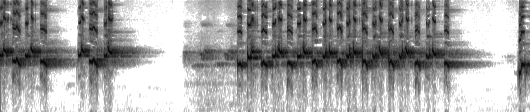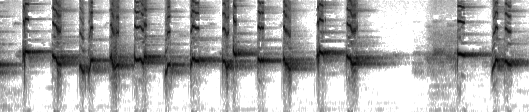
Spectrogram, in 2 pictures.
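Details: Long song of a yellow-vented bulbul, played to make other bulbuls answer: bubbly whistled phrases, a sustained rapid warbling run, then a string of quick descending notes about three per second.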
